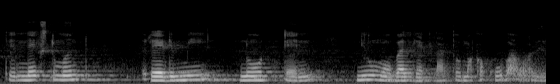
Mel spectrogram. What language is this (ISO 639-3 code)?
kok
